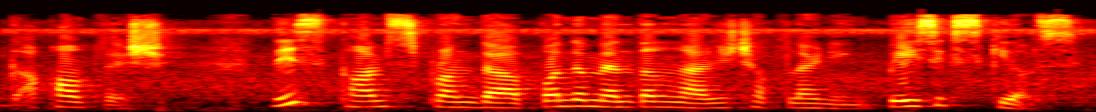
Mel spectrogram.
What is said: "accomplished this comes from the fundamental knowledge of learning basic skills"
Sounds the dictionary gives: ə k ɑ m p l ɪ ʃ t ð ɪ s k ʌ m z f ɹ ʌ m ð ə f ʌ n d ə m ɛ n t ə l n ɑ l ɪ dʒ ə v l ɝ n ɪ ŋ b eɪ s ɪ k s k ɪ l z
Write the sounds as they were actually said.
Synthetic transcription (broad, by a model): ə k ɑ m p l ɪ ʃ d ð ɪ s k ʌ m s f ɹ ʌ m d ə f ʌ n d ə m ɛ n t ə l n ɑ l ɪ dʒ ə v l ɝ n ɪ ŋ b eɪ s ɪ k s k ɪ l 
